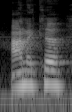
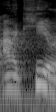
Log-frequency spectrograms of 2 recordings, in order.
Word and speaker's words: Annika: think i called it anakia at first but that's not how you say it i think it's annika but annika of course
